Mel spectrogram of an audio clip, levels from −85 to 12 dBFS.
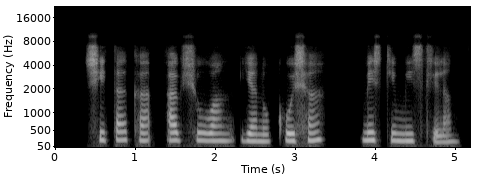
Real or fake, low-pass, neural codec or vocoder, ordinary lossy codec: fake; 7.2 kHz; codec, 16 kHz, 0.3 kbps, FocalCodec; Opus, 32 kbps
